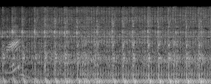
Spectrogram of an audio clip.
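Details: 1980 Honda Express II two-stroke scooter: quick, even popping idle holding steady without stumbling; starts right up, healthy idle.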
